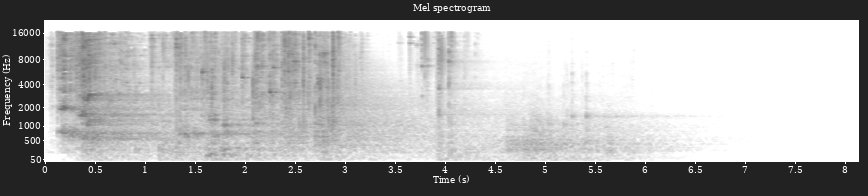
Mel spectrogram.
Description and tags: Dropped, crushed egg shells. Processed with a little reverb and delay. Very low levels!
crackle, crunch, crush, drop, eggshell, ice, splinter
